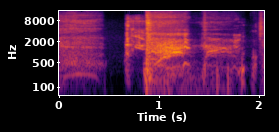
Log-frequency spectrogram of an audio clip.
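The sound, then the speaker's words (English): Hard, harsh coughing after inhaling a strong, meaty cigar, several rough throaty bursts in quick succession, loud and choking. “I coughed so hard I tooted.”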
